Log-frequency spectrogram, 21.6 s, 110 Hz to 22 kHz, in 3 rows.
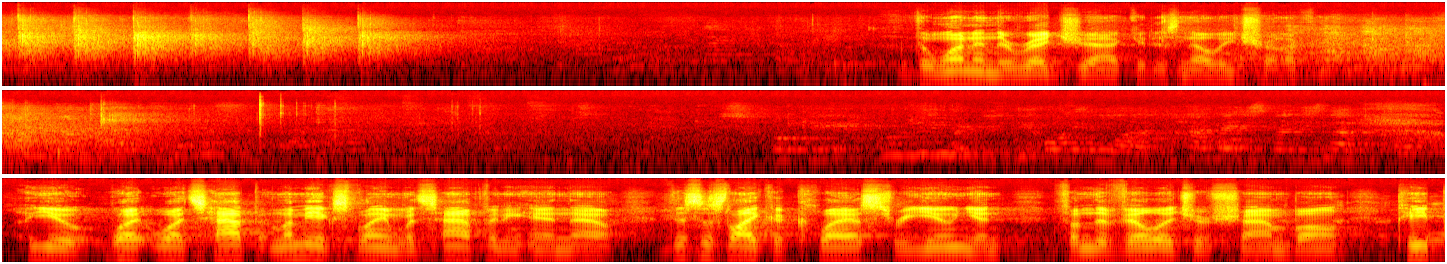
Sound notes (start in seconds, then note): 5.9 audience laughs; 10.6 speaking in the background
